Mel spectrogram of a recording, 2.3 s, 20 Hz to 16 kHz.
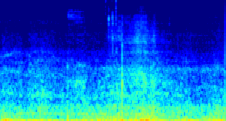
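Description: Yamaha XJ6 motorcycle's 600 cc inline-four engine running as the bike rides along, mixed with a steady rush of wind over the microphone.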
